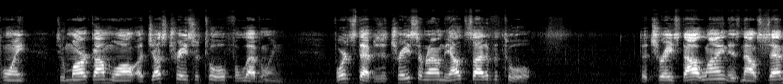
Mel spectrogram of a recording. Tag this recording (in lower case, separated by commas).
speech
